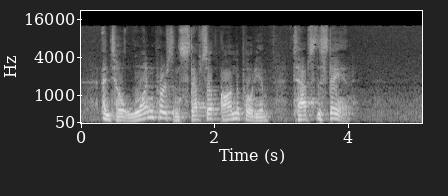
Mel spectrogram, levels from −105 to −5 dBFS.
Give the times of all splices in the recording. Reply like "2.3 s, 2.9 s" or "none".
none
